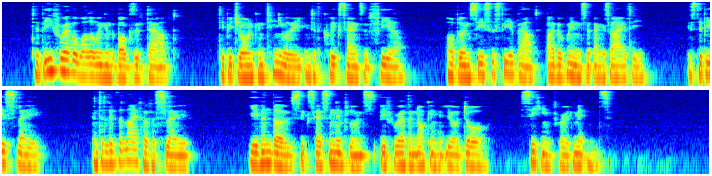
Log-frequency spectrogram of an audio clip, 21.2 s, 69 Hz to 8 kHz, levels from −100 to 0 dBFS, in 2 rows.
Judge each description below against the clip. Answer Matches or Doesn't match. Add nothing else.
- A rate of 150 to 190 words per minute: Matches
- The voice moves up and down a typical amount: Doesn't match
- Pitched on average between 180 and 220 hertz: Doesn't match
